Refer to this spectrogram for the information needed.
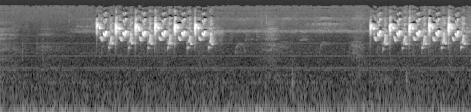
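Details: Carolina wren song, which stays all winter and is already nesting in spring, likened to "cheeseburger": loud, rolling bursts of five or six rapid three-note phrases, heard twice with a pause between, over a low steady hum.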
